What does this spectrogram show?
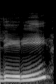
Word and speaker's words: Laoghaire: get something for lunch is irish that's why it's pronounced differently to the way it's spelled the port of the leery has two massive piers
